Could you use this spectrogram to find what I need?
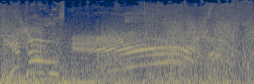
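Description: An energy blast roars and whooshes.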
